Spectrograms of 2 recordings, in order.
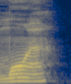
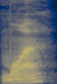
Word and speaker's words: moi: dos maneras es decir como moa eh moa que se escribe Moi es una manera de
